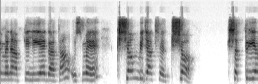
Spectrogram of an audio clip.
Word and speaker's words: क्षम: के is silent और क्ष, ऊपर क्षत्रिय का जो हम लोग क्ष लिखते हैं ना, वो वाला, और ऊपर टिम्ब।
